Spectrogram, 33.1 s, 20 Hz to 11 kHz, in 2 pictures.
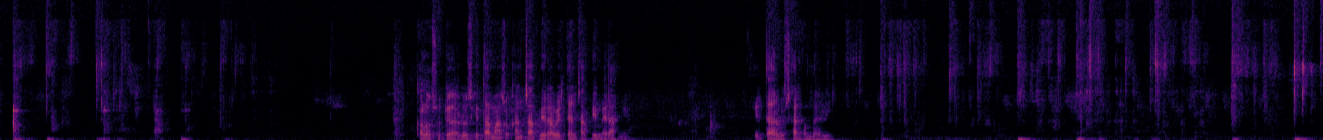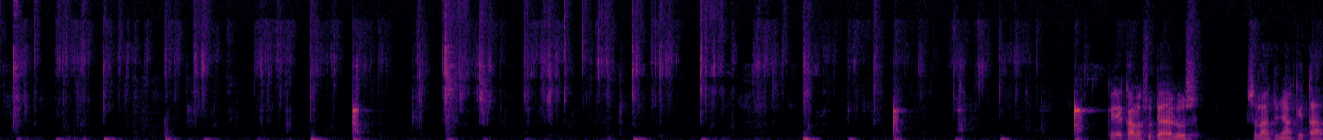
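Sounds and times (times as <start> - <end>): stone pestle grinding chilies: 0.0 - 3.2, 10.4 - 30.3.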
